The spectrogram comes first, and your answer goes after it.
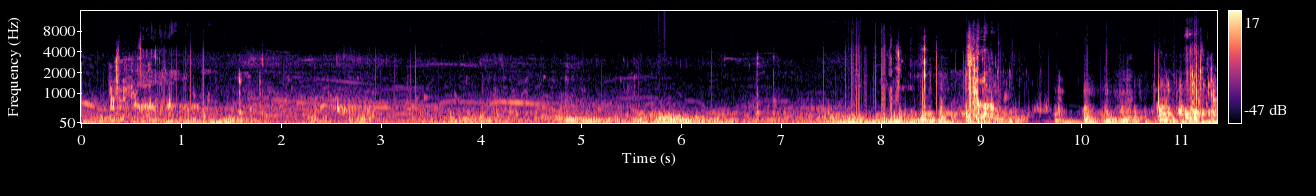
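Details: Humpback whales underwater off Maui, Hawaii, a mother and calf near a boat with a male in the background, captured on a GoPro Hero 7 Black: faint wavering tonal moans rising and falling beneath heavy low water rumble, gurgling and sharp splashing clicks.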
